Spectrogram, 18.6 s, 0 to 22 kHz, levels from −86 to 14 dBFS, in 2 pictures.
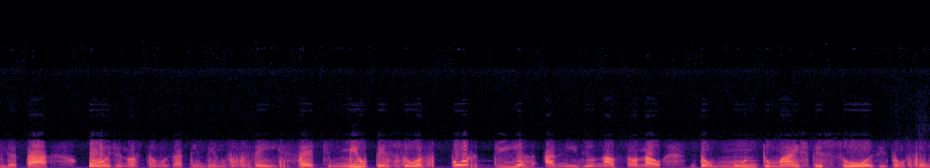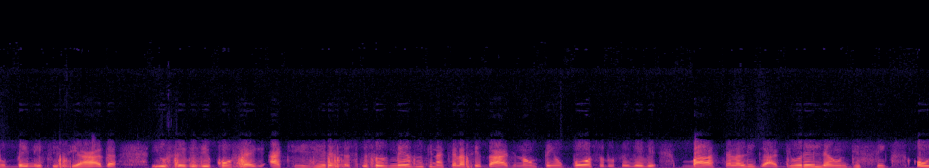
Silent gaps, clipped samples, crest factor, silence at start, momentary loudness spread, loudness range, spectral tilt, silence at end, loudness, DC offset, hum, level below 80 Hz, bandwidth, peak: none; under 0.1%; 20 dB; 0 s; 10 LU; 2 LU; -8 dB/octave; 0 s; -21 LUFS; under 0.1%; none; -50 dBFS; 4.7 kHz; 0 dBFS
